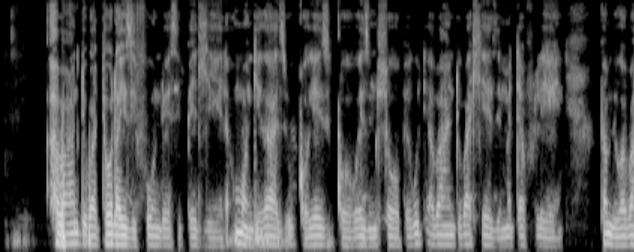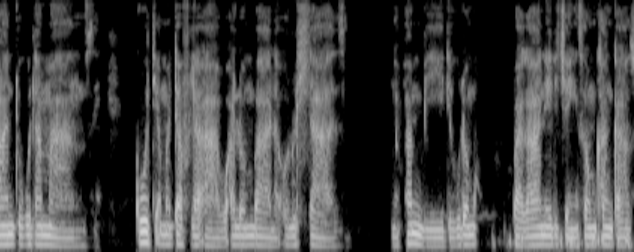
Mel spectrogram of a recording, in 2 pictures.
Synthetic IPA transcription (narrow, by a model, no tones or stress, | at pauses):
aβantʼuβatʰɔlaizifundʱɔesib̥ʱɛɮɛla̰umɔŋɛɣaziuɡ͡ǃʱɔɣɛiziɡ͡ǃʱɔɣɔezim̩ɬɔpʰɛɣutʰiaβantʼuβaɬɛzɛmatʼafulenipʰambʱiiɣwaβantʼuɣulamand͡zʱi | ɣutʰia̰matʼafula̰ʔaβɔ̰ʔalom̩βala̰ʔoluɬazi | ŋapʰambʱiliɣulom̩ | b̥ʱaɣanɛelit͡ʃʼeŋisaum̩kʰaŋkʼaːsɔ̥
